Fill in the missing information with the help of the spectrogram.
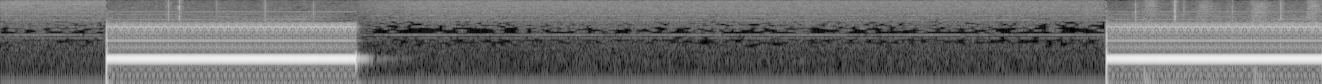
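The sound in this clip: Telephone line tone while a radio morning show rings its listener of the day: a steady, loud, pure tone lasting over a second, a long silence, then the same tone again.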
